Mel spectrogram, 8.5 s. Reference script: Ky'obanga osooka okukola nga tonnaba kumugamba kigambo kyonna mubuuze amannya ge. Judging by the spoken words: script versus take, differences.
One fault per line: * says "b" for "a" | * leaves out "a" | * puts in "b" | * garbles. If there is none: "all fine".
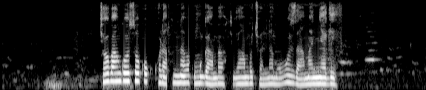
* leaves out "nga"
